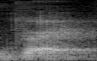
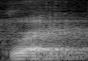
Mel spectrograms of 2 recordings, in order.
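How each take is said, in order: Both takes have the same delivery.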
